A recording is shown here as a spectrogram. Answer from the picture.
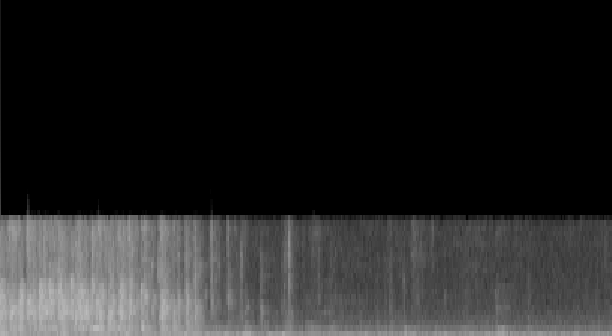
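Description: A small audience applauding briefly, fading out about three seconds in, followed by quieter room noise with a few scattered knocks and shuffles.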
